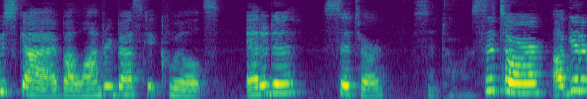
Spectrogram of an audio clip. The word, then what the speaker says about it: Edita Sitar: line of fabric, and I keep saying her name wrong, so I got to say it right. Tell me your name. Edita Sitar.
